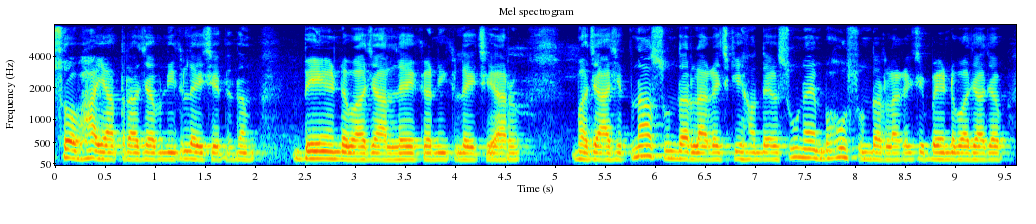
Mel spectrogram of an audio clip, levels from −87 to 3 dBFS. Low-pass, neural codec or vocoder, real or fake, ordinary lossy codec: none; none; real; none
